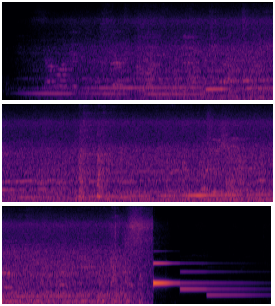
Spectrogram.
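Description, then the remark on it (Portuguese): A passenger train rumbles loudly along the rails with a rising electric motor whine for about ten seconds, then stops abruptly at a platform and a short descending chime of tones rings out. “Passageiro, ao desembarcar, observe o espaço entre o trem e a plataforma.”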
